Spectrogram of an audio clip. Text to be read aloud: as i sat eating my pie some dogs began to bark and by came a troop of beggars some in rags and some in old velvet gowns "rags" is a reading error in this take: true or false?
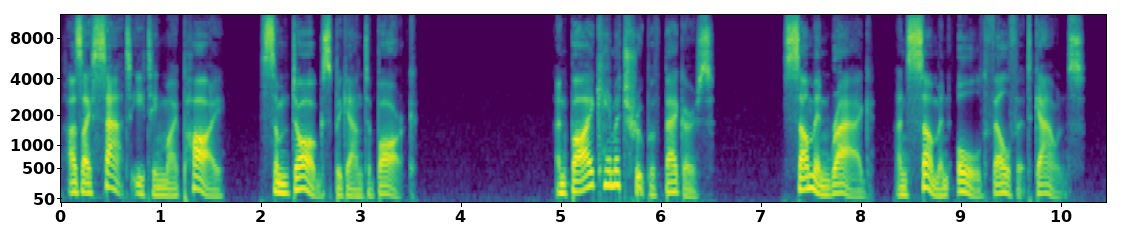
true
